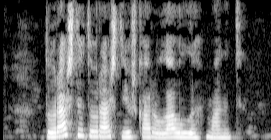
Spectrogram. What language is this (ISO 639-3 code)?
chm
